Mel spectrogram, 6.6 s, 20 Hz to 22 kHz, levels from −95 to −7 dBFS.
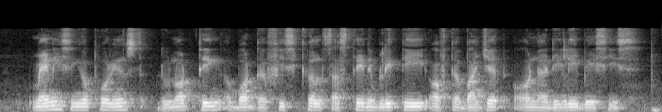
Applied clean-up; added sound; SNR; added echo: none; none; none; none.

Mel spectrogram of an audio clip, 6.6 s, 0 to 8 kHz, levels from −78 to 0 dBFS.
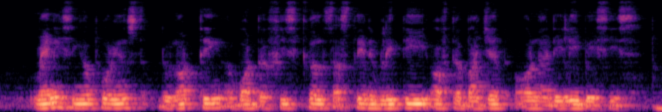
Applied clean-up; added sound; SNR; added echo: none; none; none; reverberation time 0.4 s.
